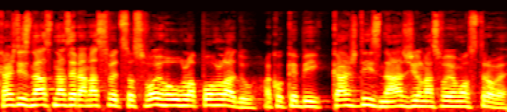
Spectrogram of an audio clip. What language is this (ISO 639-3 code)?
slk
